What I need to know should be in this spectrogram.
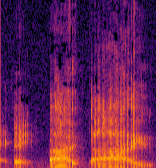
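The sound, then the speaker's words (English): A man burps after drinking lager beer. A short, faint belch comes first, then two long, croaky, rumbling burps, each lasting around half a second or more, with no talking. “I think I have to burp out more beer. It's not coming out. I know I need to. I know there's bubbles inside me.”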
